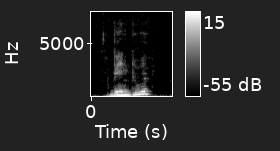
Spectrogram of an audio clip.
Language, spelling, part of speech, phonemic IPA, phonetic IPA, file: Danish, vindue, noun, /vendu/, [ˈvend̥u], Da-vindue.ogg
- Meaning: window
